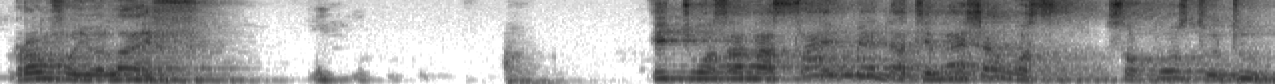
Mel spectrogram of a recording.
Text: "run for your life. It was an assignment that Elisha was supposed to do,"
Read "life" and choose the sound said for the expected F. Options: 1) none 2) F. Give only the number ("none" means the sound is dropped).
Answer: 2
